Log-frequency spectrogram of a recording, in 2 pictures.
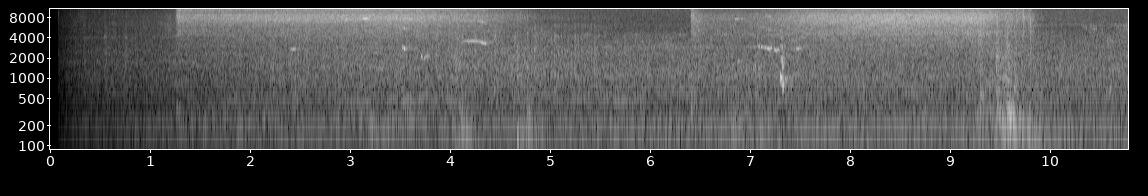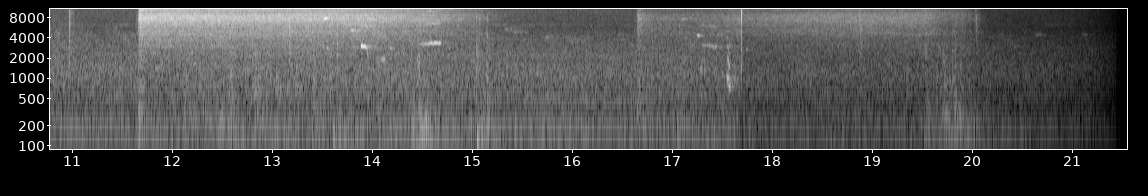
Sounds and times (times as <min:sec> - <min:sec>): Sliding door: 0:01.3 - 0:20.4.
